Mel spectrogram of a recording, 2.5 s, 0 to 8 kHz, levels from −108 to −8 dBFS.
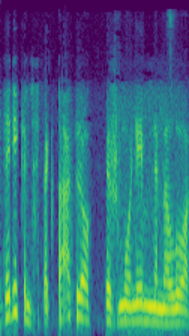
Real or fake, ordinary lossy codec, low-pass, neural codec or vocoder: real; AAC, 32 kbps; 7.2 kHz; none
